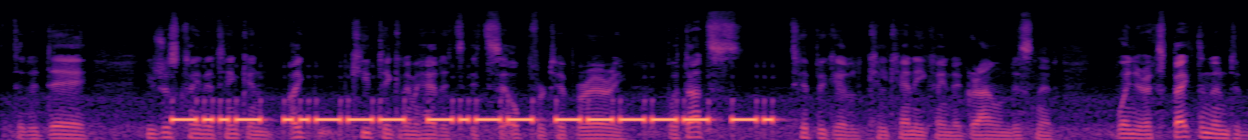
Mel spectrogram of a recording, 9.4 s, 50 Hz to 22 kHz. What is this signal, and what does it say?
Morse code, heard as a keyed tone, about 20 wpm, 640 Hz, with room echo and speech in English. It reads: X2Y0N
